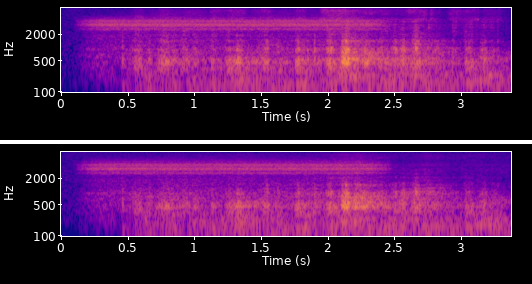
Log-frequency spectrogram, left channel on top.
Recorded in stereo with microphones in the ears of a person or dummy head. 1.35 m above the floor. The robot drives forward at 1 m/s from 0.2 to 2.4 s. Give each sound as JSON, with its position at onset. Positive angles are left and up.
{"t": 0.5, "sound": "writing", "side_deg": 70, "distance_m": 4.5}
